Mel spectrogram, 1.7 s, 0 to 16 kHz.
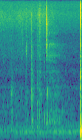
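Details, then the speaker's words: KEF KC62 subwoofer, volume at maximum: quiet hiss, then loud steady low buzz the instant a metal rod touches only the centre pin of an input, like an unshielded cable; 50 Hz mains hum from ungrounded input, gone when ground is connected. "Donc le bruit que vous entendez ressemble à ça manifestement. Et vous le voyez, c'est le cas lorsqu'on a un câble qui n'est pas blindé."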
